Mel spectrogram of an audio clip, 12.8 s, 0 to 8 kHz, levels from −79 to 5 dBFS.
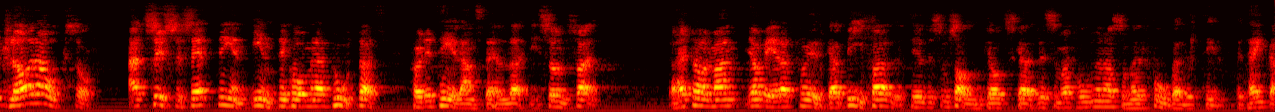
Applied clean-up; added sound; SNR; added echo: none; none; none; reverberation time 0.2 s.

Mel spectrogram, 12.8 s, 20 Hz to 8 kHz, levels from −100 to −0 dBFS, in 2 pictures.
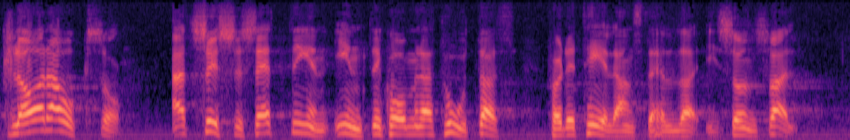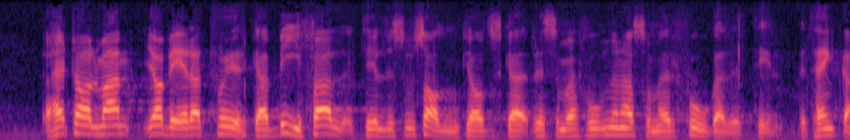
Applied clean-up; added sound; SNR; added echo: none; none; none; none.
